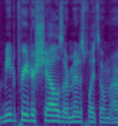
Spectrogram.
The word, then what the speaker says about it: Meterpreter: Like interpreter? Yeah, meter preter. Meterpreter. Meterpreter? Oh, so instead of meter preter, you're saying meterpreter.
